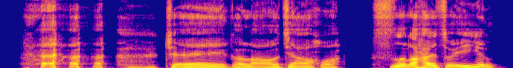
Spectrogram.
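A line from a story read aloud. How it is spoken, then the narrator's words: Laughing. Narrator (Chinese): 活佛笑了说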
